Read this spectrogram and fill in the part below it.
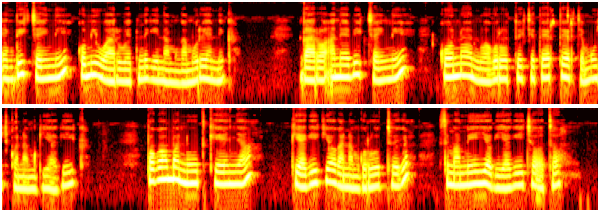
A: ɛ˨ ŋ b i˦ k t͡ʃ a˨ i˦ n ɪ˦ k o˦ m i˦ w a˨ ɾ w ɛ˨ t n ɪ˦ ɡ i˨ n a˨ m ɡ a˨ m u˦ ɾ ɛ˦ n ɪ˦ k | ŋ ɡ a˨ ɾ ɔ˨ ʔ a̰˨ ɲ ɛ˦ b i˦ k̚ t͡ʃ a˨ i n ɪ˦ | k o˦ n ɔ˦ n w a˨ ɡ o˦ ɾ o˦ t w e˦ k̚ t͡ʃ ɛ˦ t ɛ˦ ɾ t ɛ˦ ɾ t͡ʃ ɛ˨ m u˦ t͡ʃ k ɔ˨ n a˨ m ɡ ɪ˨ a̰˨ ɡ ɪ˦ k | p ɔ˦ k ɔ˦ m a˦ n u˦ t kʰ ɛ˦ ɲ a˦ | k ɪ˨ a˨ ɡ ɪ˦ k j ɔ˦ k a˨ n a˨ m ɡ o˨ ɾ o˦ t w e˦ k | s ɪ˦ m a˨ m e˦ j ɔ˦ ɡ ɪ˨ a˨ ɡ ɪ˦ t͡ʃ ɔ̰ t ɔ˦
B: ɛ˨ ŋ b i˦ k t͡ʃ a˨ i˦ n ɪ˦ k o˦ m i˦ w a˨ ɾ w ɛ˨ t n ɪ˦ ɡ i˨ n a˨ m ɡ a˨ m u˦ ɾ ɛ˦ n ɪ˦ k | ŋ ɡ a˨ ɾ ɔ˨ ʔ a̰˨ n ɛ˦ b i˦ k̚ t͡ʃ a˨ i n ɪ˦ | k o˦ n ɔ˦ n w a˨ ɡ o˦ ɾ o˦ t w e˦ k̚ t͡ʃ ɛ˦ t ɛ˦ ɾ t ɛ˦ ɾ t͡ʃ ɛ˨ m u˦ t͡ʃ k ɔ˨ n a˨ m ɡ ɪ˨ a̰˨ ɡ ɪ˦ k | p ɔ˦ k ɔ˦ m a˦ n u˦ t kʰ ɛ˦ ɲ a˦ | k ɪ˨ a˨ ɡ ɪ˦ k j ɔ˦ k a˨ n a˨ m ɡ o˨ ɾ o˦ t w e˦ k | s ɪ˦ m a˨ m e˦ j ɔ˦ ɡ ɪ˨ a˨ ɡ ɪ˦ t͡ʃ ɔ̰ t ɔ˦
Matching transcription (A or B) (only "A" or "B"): B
